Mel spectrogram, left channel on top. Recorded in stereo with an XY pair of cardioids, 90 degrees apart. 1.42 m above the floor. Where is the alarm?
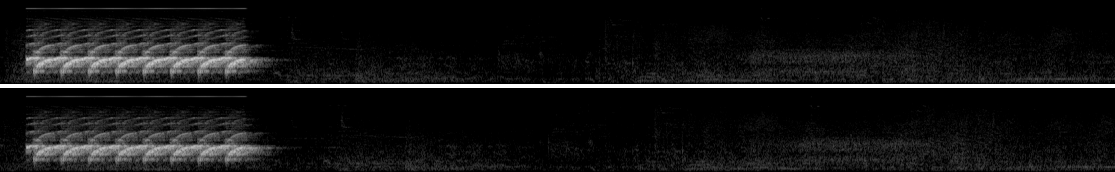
35° left, 4 m.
